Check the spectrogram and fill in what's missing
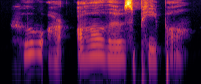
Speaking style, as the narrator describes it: She asked in a quiet voice

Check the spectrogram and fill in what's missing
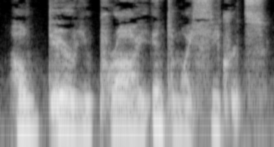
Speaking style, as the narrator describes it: He snarls

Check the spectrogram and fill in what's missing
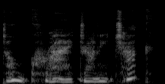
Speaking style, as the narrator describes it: whispered the Merry Little Breeze

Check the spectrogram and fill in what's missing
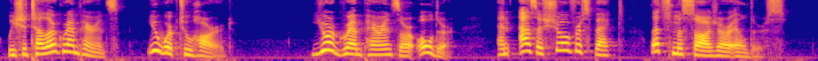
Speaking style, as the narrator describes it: Teacher Chen exclaimed

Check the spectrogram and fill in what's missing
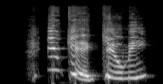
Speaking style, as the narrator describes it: he screamed

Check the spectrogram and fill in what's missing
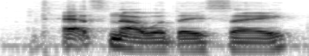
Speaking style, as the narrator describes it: the boy replied with a giggle

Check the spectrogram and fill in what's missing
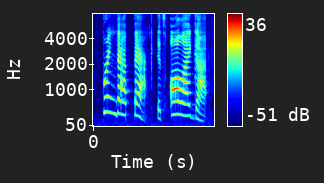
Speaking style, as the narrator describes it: shouted the prisoner

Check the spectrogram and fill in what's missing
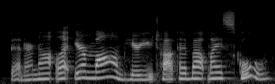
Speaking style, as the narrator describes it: said Harry coolly

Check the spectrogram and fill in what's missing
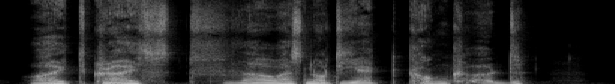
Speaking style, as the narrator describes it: he muttered deliriously

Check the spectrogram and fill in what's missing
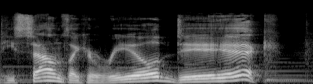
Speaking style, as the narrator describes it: Skinny taunted

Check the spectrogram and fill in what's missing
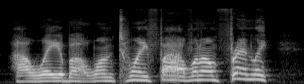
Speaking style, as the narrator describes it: he shouted

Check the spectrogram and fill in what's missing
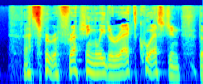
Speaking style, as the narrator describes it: the rainmaker chuckled

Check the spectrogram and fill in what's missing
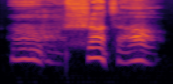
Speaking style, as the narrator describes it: Crowley growled

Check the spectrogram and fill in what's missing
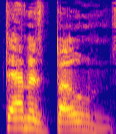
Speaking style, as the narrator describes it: Massage spat

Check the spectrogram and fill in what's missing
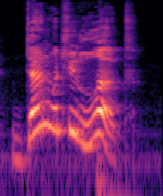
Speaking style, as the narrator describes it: angrily shouted one of the salesmen

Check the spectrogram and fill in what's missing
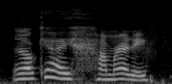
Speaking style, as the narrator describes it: say shakily

